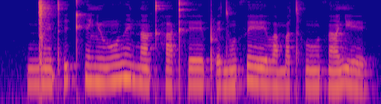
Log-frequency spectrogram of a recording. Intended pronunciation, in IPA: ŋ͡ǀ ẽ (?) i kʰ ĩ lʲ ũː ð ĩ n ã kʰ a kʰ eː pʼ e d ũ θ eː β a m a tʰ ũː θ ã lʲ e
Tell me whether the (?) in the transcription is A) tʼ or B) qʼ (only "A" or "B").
A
